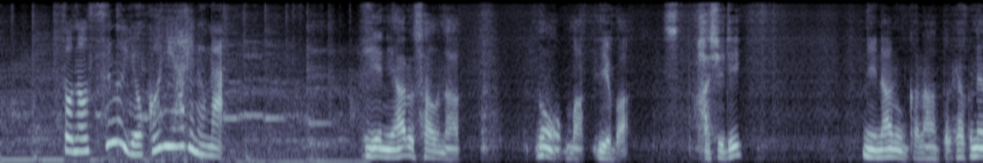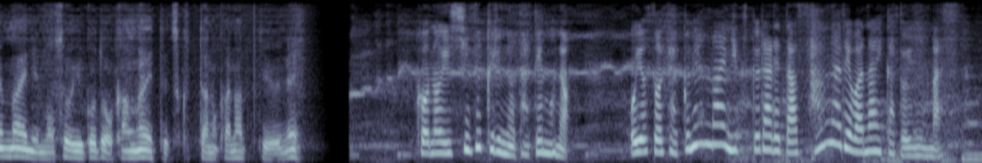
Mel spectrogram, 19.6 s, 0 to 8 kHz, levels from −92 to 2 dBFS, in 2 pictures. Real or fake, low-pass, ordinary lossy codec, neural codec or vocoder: fake; 7.2 kHz; none; autoencoder, 48 kHz, 32 numbers a frame, DAC-VAE, trained on Japanese speech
